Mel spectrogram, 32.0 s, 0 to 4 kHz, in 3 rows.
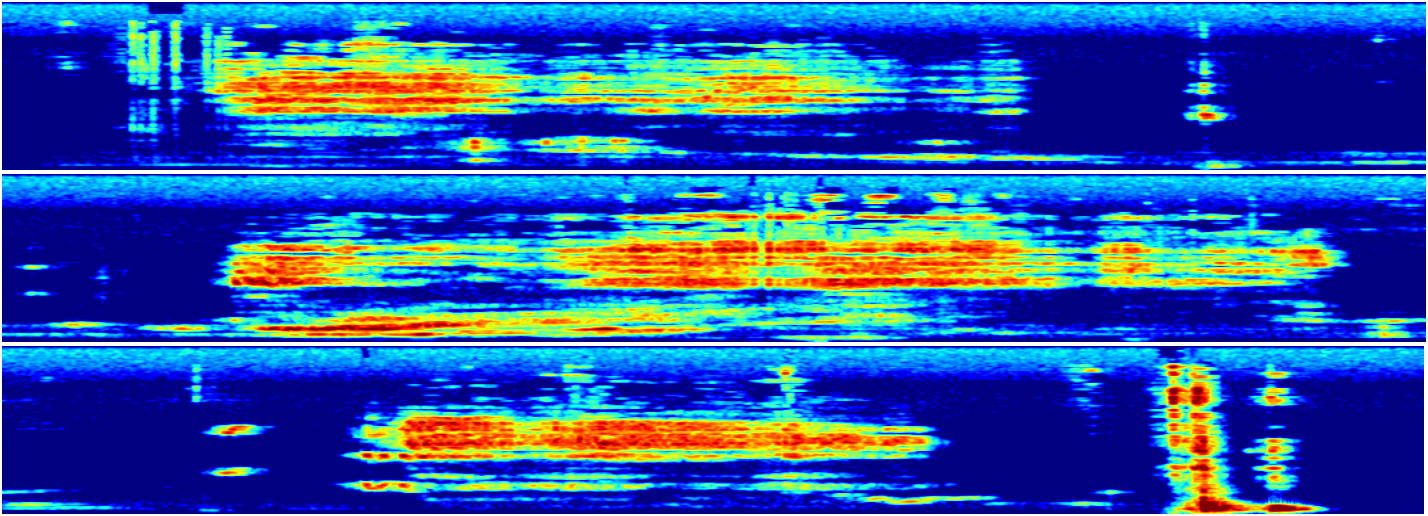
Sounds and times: door 30.1 - 31.2

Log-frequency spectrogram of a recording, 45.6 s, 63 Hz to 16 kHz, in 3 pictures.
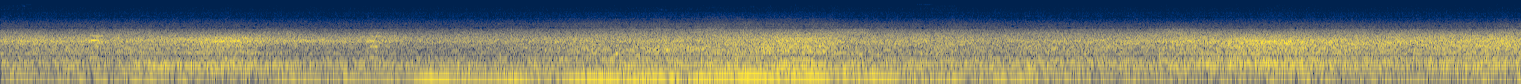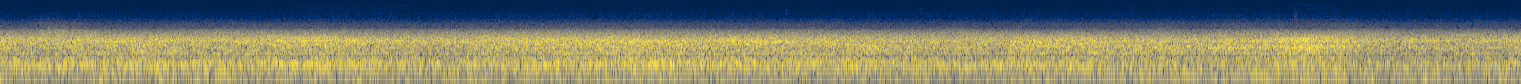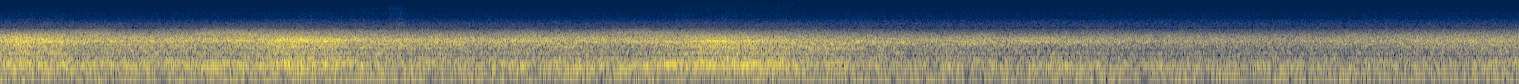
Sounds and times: truck 0.0 - 32.2
Cars can be heard driving by 0.0 - 45.6
cars drive into the parking lot 0.0 - 45.6
wind 0.0 - 45.6
faint talking 0.6 - 1.5
faint talking 3.6 - 4.3

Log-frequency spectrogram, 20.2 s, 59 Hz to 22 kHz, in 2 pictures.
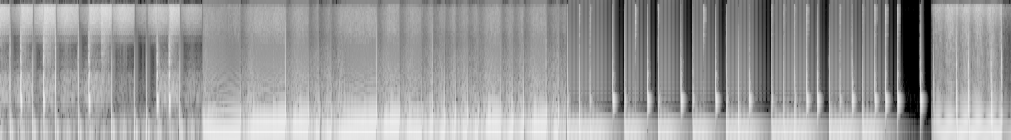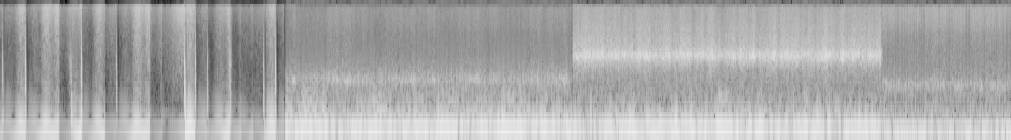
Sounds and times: distortion 0.0 - 5.7
drum loop 0.0 - 13.0
distortion 9.3 - 20.2

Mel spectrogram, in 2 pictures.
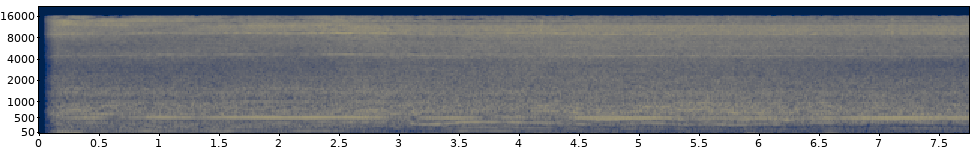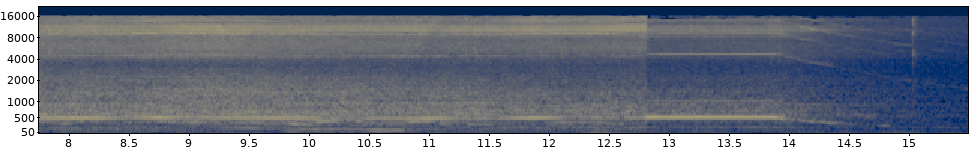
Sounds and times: Vacuum working 0.0 - 15.3

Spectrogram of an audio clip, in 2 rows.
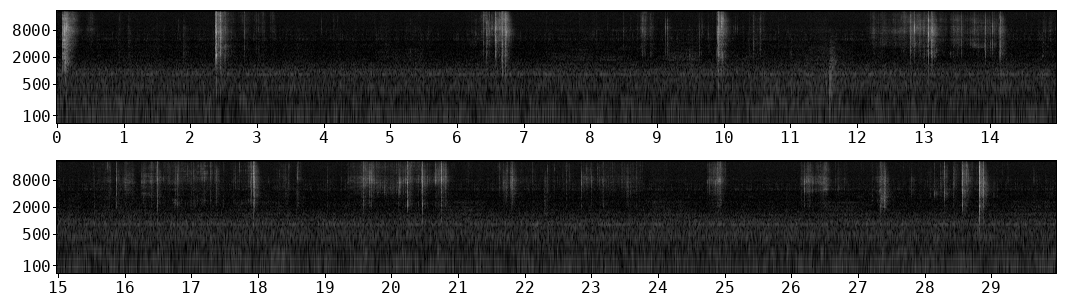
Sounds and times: Bones breaking 0.0 - 0.6
Bones breaking 2.3 - 3.2
Bones breaking 6.2 - 6.9
Bones breaking 8.1 - 23.8
Bones breaking 26.1 - 29.8

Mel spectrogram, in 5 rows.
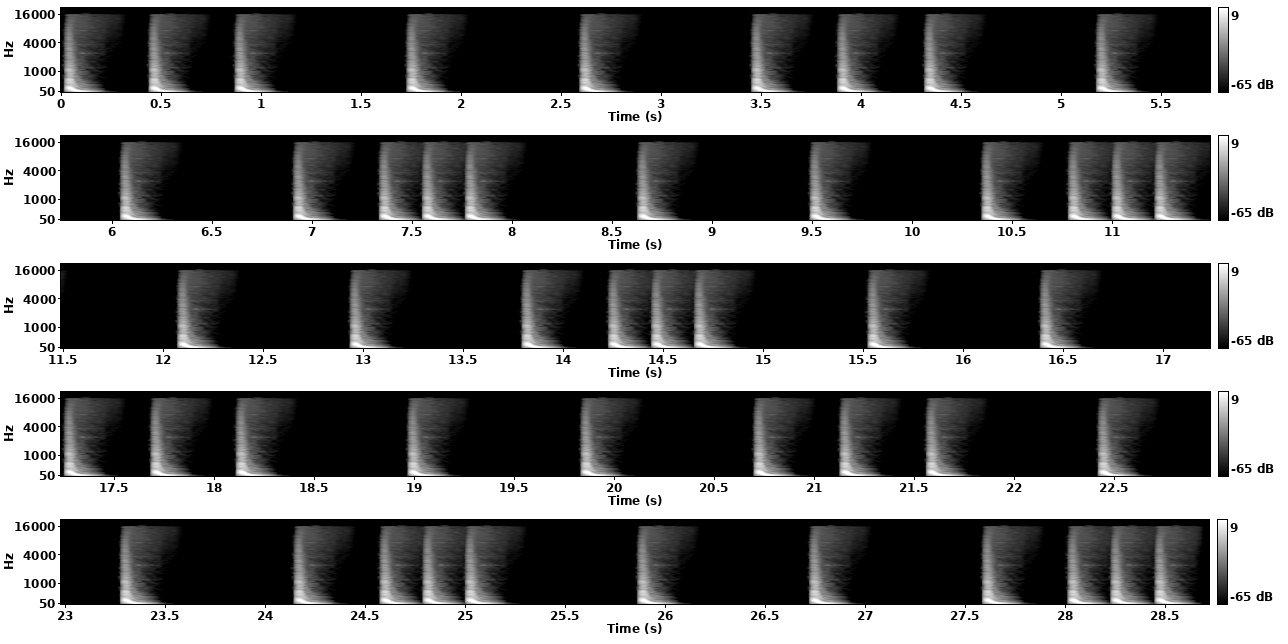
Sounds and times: kick pattern 7.0 - 8.0
kick pattern 24.2 - 25.2
kick pattern 27.6 - 28.7

